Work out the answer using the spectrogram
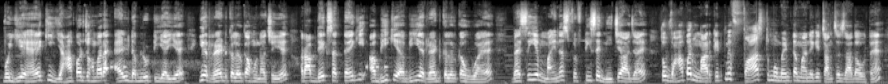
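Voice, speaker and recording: A man's voice: on the high side, animated, normal speed, few pauses, darkish tone, soft background music. A man explaining a trading strategy in a chart tutorial, pointing things out on screen and mixing English terms into his speech. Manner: mixes English terms into Hindi. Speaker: trading educator.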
